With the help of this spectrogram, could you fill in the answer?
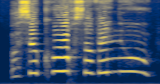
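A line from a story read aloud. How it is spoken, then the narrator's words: Exclaimed again. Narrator (French): s'écria-t-elle encore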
